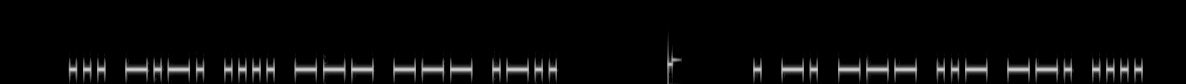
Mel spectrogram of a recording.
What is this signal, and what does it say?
Morse code, heard as a keyed tone, about 17 wpm, 700 Hz. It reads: SCHOOL ENOUGH
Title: Sets of 2 Words - New Word Drill - 17wpm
